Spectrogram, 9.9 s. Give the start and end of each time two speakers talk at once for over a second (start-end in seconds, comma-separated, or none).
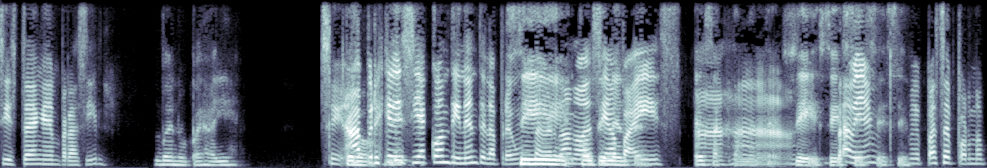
5.0-9.2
